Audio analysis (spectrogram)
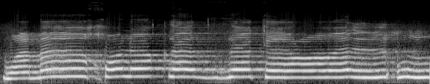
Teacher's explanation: خا کو پر پڑھیں گے، قاف کو بھی پر پڑھیں گے لیکن زال کو نرمی سے پڑھیں گے، ٹھیک ہے؟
